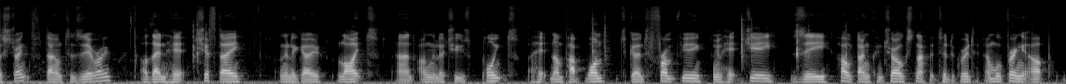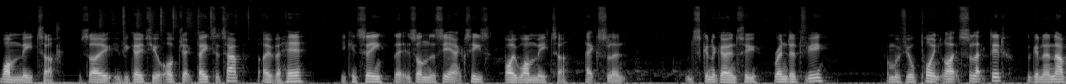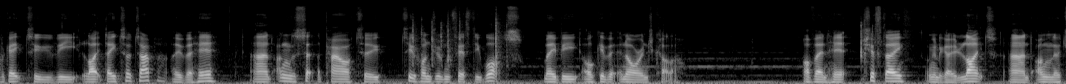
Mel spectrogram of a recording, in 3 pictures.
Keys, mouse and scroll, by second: 0.2 click, 2.0 shift+a, 6.0 KP_1, 7.5 g, 8.0 z, 11.1-13.7 ctrl+drag, 16.5-17.2 middle drag, 18.6 click, 19.4 scroll down 2, 22.4 click, 24.2-26.4 drag, 27.3 click, 30.1 shift+a.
